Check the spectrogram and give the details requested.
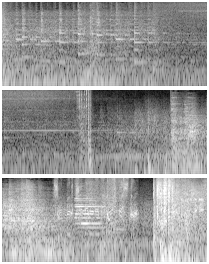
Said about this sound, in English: The guns on this ship, man, they just perform.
